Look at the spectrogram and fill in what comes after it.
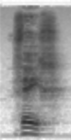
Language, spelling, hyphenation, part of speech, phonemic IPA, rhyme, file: Dutch, veeg, veeg, noun / adjective / verb, /veːx/, -eːx, Nl-veeg.ogg
- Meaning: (noun) a swipe, vivid movement; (adjective) 1. doomed to die 2. near death 3. doomed; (verb) inflection of vegen: first-person singular present indicative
